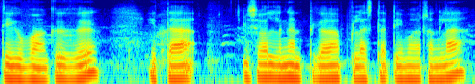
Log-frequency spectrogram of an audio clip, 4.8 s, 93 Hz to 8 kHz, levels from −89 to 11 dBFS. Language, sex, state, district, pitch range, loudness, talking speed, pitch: Wancho, male, Arunachal Pradesh, Longding, 120-135 Hz, -16 LUFS, 115 wpm, 125 Hz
